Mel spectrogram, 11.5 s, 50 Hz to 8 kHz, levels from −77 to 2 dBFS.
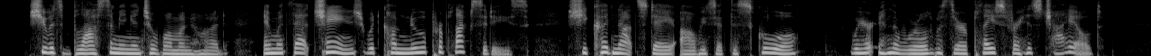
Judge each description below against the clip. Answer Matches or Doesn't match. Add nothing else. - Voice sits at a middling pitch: Doesn't match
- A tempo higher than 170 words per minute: Doesn't match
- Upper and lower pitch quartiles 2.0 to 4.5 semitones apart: Matches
